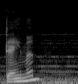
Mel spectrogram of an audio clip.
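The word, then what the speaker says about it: Daemon: How do you pronounce that? Damon, if you prefer.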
